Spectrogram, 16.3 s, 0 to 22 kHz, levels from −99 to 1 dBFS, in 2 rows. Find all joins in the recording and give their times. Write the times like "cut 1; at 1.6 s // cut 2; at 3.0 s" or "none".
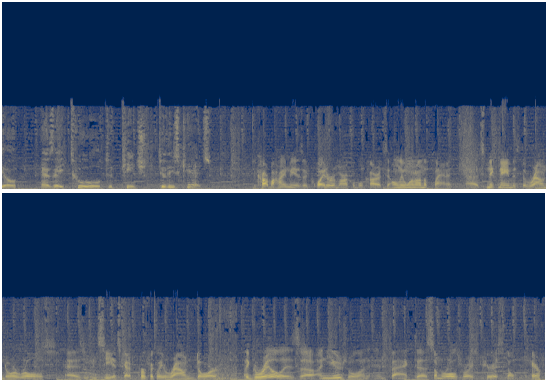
cut 1; at 2.2 s // cut 2; at 3.1 s // cut 3; at 11.6 s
